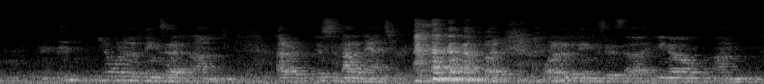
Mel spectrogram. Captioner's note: laughs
